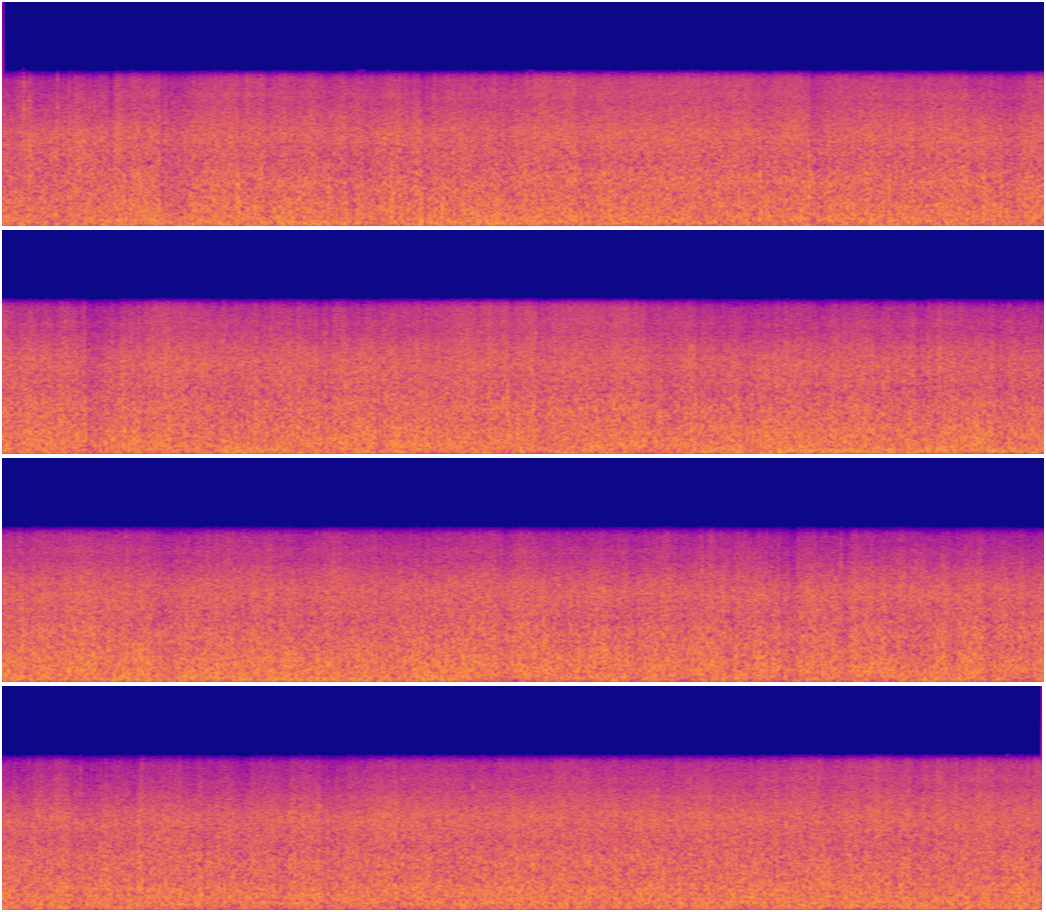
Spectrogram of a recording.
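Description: Steady loud rushing noise of wind buffeting the camera microphone, unbroken throughout.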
